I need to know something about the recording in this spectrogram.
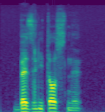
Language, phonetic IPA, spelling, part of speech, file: Polish, [ˌbɛzlʲiˈtɔsnɨ], bezlitosny, adjective, Pl-bezlitosny.ogg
